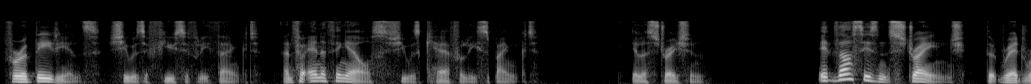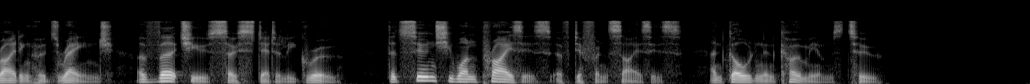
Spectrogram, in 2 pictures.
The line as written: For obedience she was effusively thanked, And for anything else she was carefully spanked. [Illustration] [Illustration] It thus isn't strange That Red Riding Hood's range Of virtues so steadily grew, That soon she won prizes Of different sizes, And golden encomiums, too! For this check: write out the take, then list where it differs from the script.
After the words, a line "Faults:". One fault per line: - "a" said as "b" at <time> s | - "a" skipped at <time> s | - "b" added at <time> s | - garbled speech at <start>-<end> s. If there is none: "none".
For obedience she was effusively thanked, And for anything else she was carefully spanked. [Illustration] It thus isn't strange That Red Riding Hood's range Of virtues so steadily grew, That soon she won prizes Of different sizes, And golden encomiums, too!
Faults:
- "Illustration" skipped at 7.0 s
